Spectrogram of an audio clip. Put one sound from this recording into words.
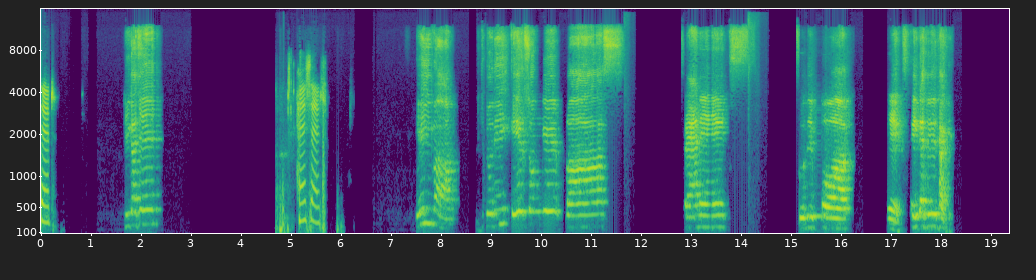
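A middle-aged man speaks calmly, close by, in short phrases with pauses.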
